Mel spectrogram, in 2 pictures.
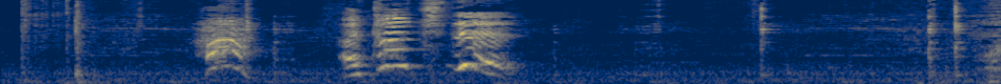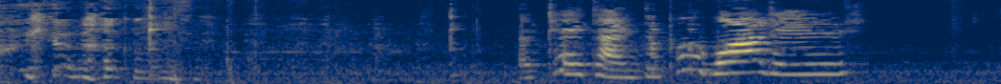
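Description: A young girl talks and giggles close by.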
